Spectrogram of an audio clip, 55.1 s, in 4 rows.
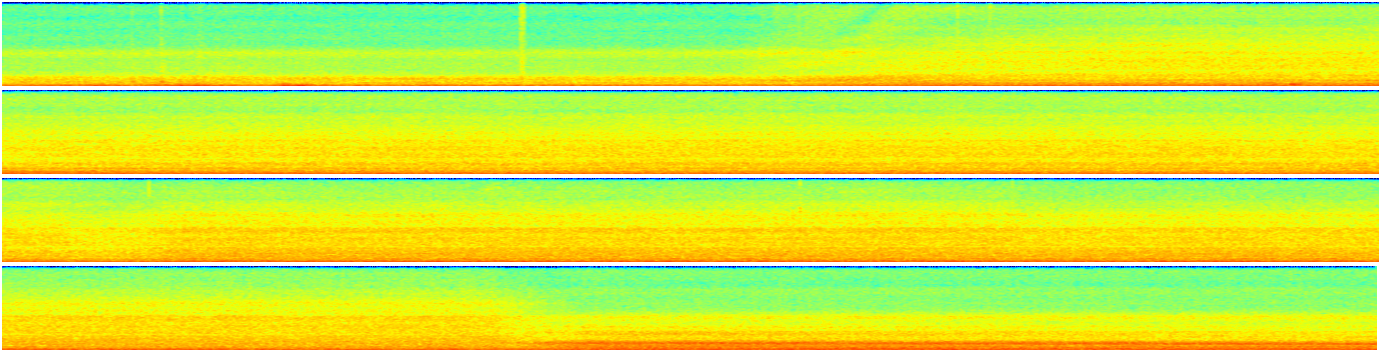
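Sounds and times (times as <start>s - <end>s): low hum: 0.0s - 19.7s, 44.4s - 55.0s.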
